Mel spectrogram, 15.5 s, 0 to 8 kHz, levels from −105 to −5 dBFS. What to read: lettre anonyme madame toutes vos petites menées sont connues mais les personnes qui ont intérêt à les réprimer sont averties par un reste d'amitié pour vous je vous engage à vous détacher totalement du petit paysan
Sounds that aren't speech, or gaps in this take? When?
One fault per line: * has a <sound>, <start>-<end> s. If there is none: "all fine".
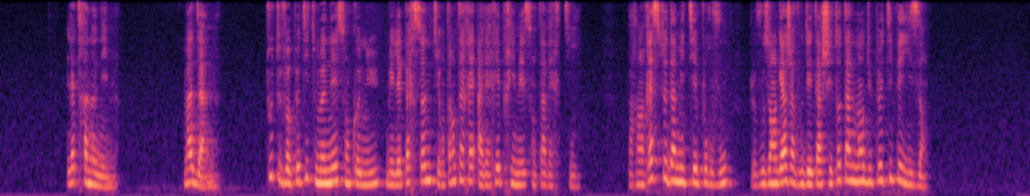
all fine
